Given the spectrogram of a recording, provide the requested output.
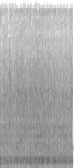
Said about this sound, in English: trains indoor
